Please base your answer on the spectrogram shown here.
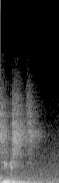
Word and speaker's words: sixth: how six sixth great pronouncing it as sixth is correct especially for the fact that you are not a native English speaker so you can pronounce it that way you will understand but a native English speaker will not pronounce it as six never not possible I wasn't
